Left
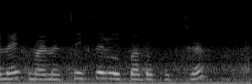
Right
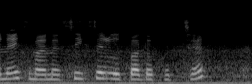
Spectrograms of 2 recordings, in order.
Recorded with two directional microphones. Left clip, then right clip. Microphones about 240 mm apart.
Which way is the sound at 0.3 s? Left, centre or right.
Centre.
